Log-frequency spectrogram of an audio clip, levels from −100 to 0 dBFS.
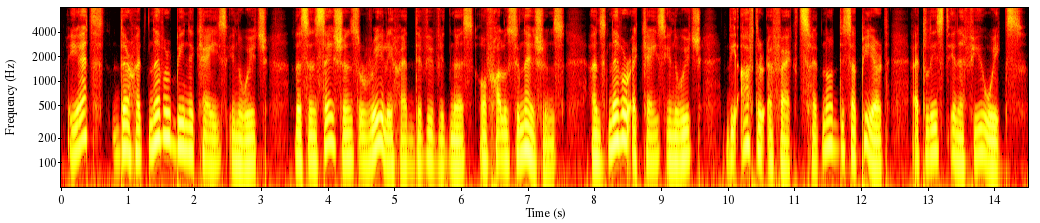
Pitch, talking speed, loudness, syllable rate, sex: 120 Hz, 145 wpm, -20 LUFS, 4.2 syllables/s, male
